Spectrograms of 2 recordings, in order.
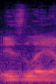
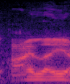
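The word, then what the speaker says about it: Islay: pronounce it i mean i've heard it isla i've heard i lay i've had everything from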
